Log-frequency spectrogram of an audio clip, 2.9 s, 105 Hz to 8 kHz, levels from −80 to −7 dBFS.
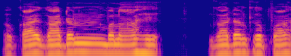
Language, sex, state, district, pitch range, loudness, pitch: Chhattisgarhi, male, Chhattisgarh, Korba, 125-135 Hz, -25 LUFS, 130 Hz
